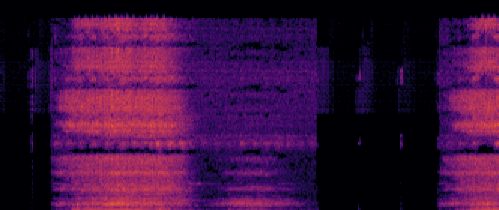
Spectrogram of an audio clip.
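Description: Harsh, rattling breath sounds repeating with each slow breath during sleep: loud snoring from vibration of the soft tissues of the upper airway.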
